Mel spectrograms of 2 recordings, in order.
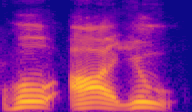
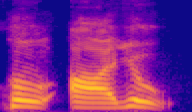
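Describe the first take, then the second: Both takes have the same delivery.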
